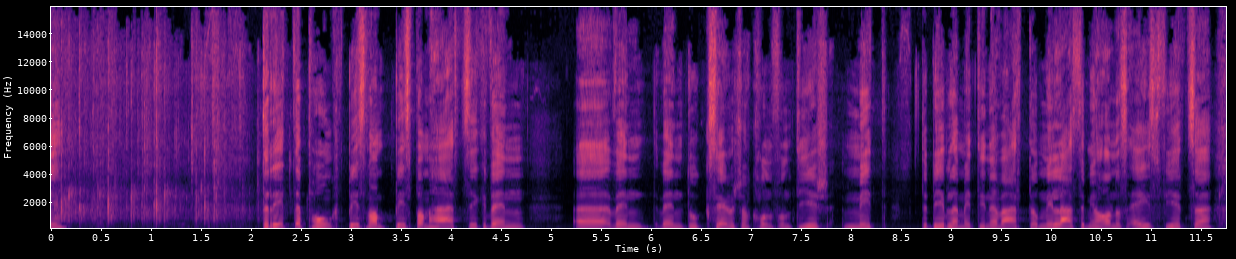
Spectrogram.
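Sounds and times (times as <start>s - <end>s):
speech: 0.0s - 0.3s, 2.1s - 11.7s
audience applause: 0.0s - 2.2s.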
